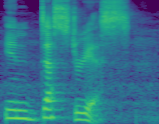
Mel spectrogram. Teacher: this I is going to take on a long e sound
